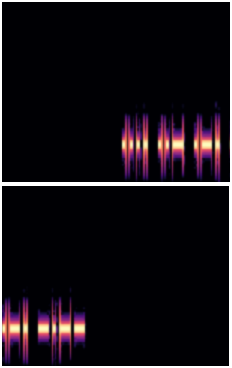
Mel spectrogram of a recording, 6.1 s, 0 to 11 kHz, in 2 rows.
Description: Morse code, heard as a keyed tone, about 25 wpm, 700 Hz. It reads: HURRY
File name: 5 Letter Words - First 3 Letters Given - 25wpm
